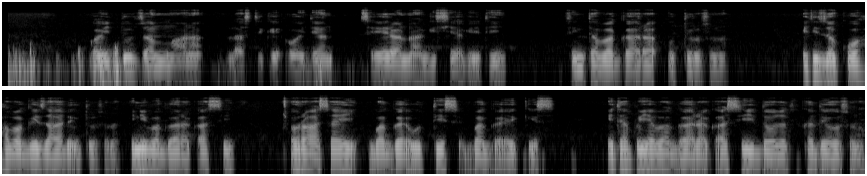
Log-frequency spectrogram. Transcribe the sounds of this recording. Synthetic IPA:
ʔɔjd̪ːʊzɐmːaːnɐ | plɐ̰st̪ɪkɛʔɔjd̪ɪjɐn | seːɾana̰ːɡɪsɪja̰ːɡe̞̰ːt̪ɪ | sɪnt̪ːɐbɐɡːaːɾɐʊt̪ːɪd̪ɔsɔnɐ | ʔɪt̪ɪzɔkːʊwaːɦɐbɐɡːɛzaːd̪ɛ̰ʊt̪ːɪd̪ɔsɔnɐhɪnɪbɐɡːaːɾɐkʼɐsːɪ | t͡ʃʼɔɾɐːsɐjbɐɡːɐjʔʊ̰t̪ːisbɐɡːɐ̰ʔɛkʼːɪ̰s | ʔɪt̪ɐpːɪjɐbɐɡːaːɾɐ̰kʼɐsːɪd̪o̞ːzɐt̪ɪ̥kːɐd̪ɛjo̞ːsɔnɐ

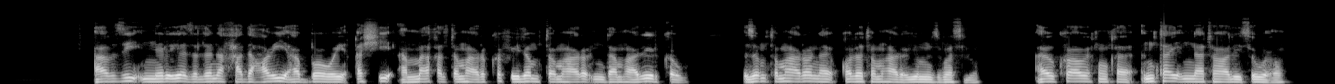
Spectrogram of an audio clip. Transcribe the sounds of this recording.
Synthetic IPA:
ʔaβziʔɨ̰nːɨɾɨʔɨjo̞zɐlːɐnaħad̪ɐʕaβiabo̞wɔjqʼɐʃiʔaβmːaʔxɐlt̪ʰɐmhaɾokʰɐfilo̞mt̪ʰɐmhaɾo̞ʔɨnd̪amhaɾojɪɾɨkʰːɐβu | ʔɨzo̞mt̪ʰɐmhaɾo̞najqʼolot̪ʰɐmɦaɾoɨjːomzɨmɐslu | ʔaβkʰɐβawixɨmxɐʔɨnt̪ʰajɨnːat̪ʰɐhalujɪt͡sʼɨwːʕu

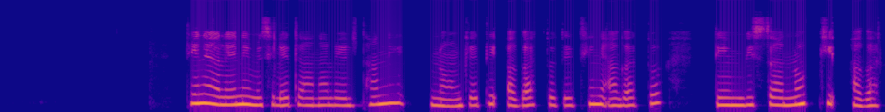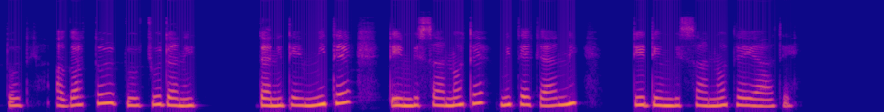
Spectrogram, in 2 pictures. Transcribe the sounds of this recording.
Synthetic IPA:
t̪ɪnɪɐlenɪmɪsɪlɛt̪ɛɐnɐleːlt̪ʰɐnːɪ | noːŋkɛt̪ːɪɐɡɐt̪ːɔt̪ɛt̪ʰɪnɪɐɡɐt̪ːɔ | d̪̥ɪmbɪsːɐnːɔkːɪɐɡɐt̪ːɔt̪ɛ̥ | ɐɡɐt̪ːɔd̪uːt͡ʃːud̪ | d̪ɐnɪt̪ɛmɪt̪ɛd̪̥ɪmbɪsːɐnɔt̪ɛmɪt̪ɛt̪ɛɐnːɪ | d̪̥ɪd̪ɪmbɪsːɐnɔt̪ɛjaːt̪ɛ

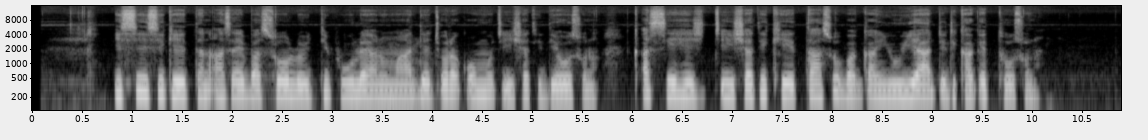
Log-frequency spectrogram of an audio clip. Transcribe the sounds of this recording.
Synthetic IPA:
ʔɪsːɪːsːɪke̞ːt̪ːɐnʔɐ̰sɐjbɐsːo̞ːlɔjt̪ːɪpʰuːlɐjɐnɔmaːd̪ɪjɐt͡ʃʼɔɾɐkʼɔmːɔt͡ʃʼiːʃɐt̪ɪd̪ɛjo̞ːsɔnɐ | kʼɐsːɛɦɛt͡ʃʼiːʃɐt̪ɪkʰe̞ːt̪ːaːsɔbɐɡːɐnjuːjɪjaːɗːɪd̪ɪkɐkʼɛt̪ʰːo̞ːsɔnɐ

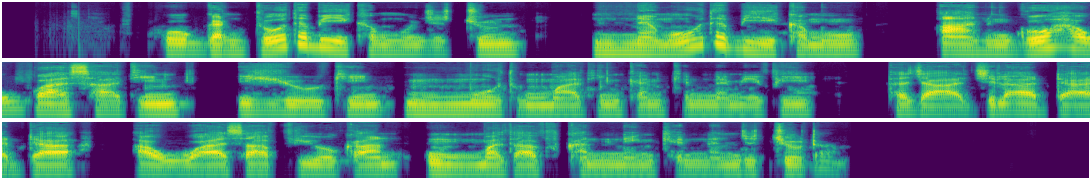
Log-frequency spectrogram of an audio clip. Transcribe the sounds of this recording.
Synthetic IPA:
hoːɡːɐnt̪o̞ːt̪ɐbe̞ːkɐmud͡ʒɛt͡ʃːuːnː | ɐmo̞ːt̪ɐbe̞ːkɐmuː | ʔaːŋɡo̞ːɦɐwːaːsaːt̪iːn | ɪjːo̞ːkʰiːnmo̞ːt̪ʊmːaːt̪iːŋkɐŋkɛnːɐmeːfɪ | t̪ɐd͡ʒaːd͡ʒɪlɐːd̪ːɐɐd̪ːaː | hɐwːaːsaːfjo̞ːkaːnuːmːɐt̪aːfkʰɐnːe̞ːŋkʰɛnːɐnd͡ʒɛt͡ʃːuːᶑɐ̥

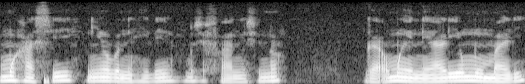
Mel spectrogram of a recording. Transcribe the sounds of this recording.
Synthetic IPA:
umuxasinijo̞ːβonehile̞musifaːneʃino̞ | ŋɡa̰o̰mwe̞ːne̞aliomumali

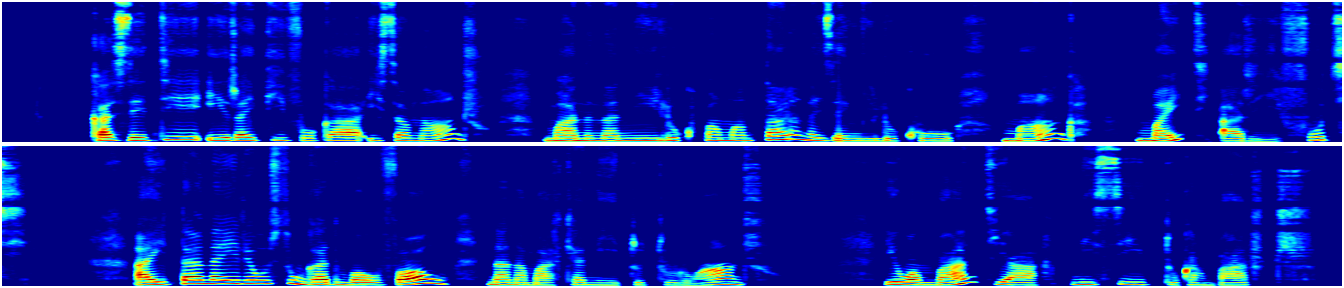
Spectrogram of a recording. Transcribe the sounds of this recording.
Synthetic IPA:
kazet̪iːɾajpivokəisanaɳɖ͡ʐu̥ | mananəniluku̥pamant̪aɾanəizajmilukʰumaŋɡə̥ | majnt̪i̥aɾifut͡si̥ | aɦit̪anaiɾewsuŋɡad̪imbawv̥awnanamaɾikʲənit̪ut̪uluaɳɖ͡ʐu̥ | ewambanid̪̥iəmisit̪ukambaɾu̥ʈ͡ʂə̥

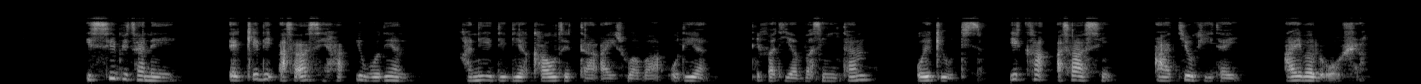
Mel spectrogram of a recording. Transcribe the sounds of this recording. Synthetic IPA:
ʔɪsːɪbɪt̪ʰɐnej | ɛkʼːɪd̪ɪʔɐsaːsːɪhɐʔɪwɔd̪ɪjɐn | hɐniːd̪ɪd̪ɪjɐkʰɐwɔt̪ɛt̪ːaːʔɐjsʊwaːba̰ːʔɔd̪ɪjɐ | t̪ʼɪfɐt̪ʰɪjɐbɐsɪnt̪ːɐn | ʔɔjkʼːɪʊd̪ːɪ̥s | ʔɪkʰːɐɐsaːsːɪ | ʔaːt̪ːɪjɔkʰiːt̪ʰɐj | ʔɐjbɐlɔʔo̰ːʃːɐ

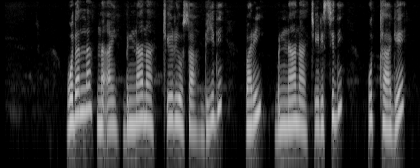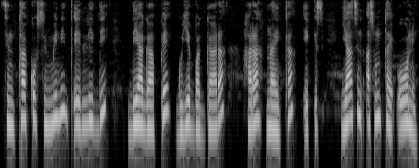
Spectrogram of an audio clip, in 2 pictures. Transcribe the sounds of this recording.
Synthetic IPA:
wɔd̪ɐlːɐnɐʔɐjbɪnːaːnaːt͡ʃʼiːɾɪjoːsabiːd̪ɪ | b̥ɐɾɪ | bɪnːaːnaːt͡ʃʼiːɾɪsːɪd̪ɪ | ʊt̪ːaːɡe̞ː | sɪnt̪ːaːkːɔsɪmːɪd̪ɪt̪ʼe̞ːlːiːd̪ːɪ | d̪ɪjaːɡaːpːɛɡʊjɛbɐɡːaːɾɐ | hɐɾɐnɐjkːɐʔɛkʼːɪs | jaːsɪnɐsʊnt̪ːɐjʔo̞ːne

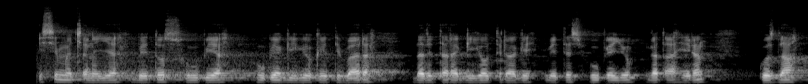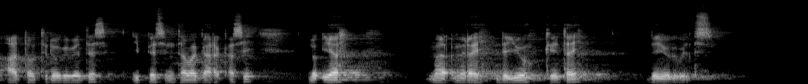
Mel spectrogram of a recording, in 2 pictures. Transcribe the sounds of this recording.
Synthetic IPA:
ʔɪsːɪmɐt͡ʃʼːɐnɐjɐbe̞ːt̪ːoːsʼɪhuːpʼːɪjɐɡiːɡɪjɔke̞ːt̪ːɪbaːd̪ɐd̪ɐd̪ɛt̪ːɐɾɐɡiːɡɐʊt̪ːɪd̪aːɡebeːt̪ːe̞ːshuːpʼɪjɐjɔɡɐt̪ʼaːɦeːɾɐn | ɡ̥ɔsd̪aːaːt̪ːɐʊt̪ːɪd̪oːɡeːbeːt̪ːeːsɪpːɛsɪnt̪ːɐbɐɡːaːɾʔɐkʼɐsɪ | lɔʔɪjɐ | mɪɾɐjd̪ɛʔɪjɔke̞ːt̪ːɐj | d̪ɛʔɪjoɡɛbḛːt̪ːe̥ːs

